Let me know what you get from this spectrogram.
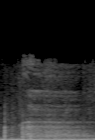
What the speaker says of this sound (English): pardon my heavy breathing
